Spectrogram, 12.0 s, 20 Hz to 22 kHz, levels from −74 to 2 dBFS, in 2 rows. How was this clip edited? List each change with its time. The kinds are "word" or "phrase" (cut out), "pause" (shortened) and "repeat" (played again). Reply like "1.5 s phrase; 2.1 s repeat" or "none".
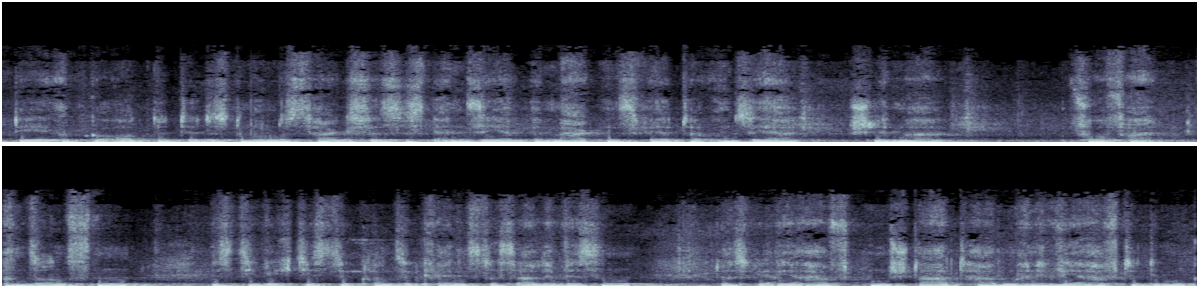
1.2 s word; 2.2 s word; 9.8 s word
